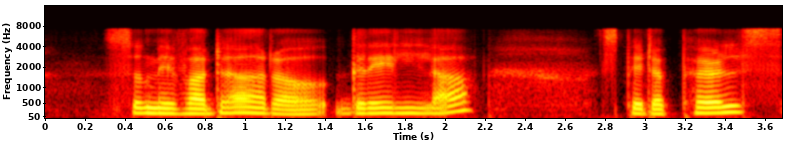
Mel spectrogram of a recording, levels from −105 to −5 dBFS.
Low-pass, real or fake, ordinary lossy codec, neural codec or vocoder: 7.2 kHz; fake; MP3, 96 kbps; codec, 16 kHz, 0.7 kbps, FocalCodec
